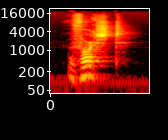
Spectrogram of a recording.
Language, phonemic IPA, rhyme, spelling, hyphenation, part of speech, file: Dutch, /vɔrst/, -ɔrst, vorst, vorst, noun / verb, Nl-vorst.ogg
- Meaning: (noun) 1. the generic term for prince, monarch, ruler 2. a prince, rendering of tradition-specific title of certain ranks (all below King) 3. frost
